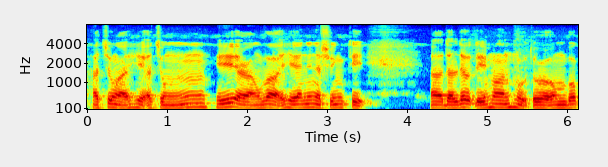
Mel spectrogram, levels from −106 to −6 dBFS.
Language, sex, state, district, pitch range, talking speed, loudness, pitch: Mizo, male, Mizoram, Aizawl, 110-125 Hz, 215 wpm, -14 LUFS, 115 Hz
